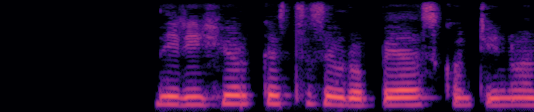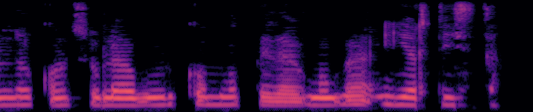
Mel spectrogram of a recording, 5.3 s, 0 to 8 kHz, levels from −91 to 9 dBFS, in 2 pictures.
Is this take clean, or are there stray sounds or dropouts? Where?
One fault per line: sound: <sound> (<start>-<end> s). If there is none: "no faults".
no faults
